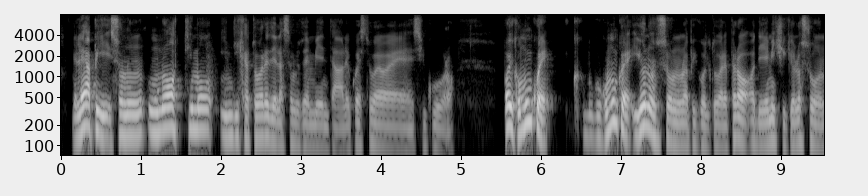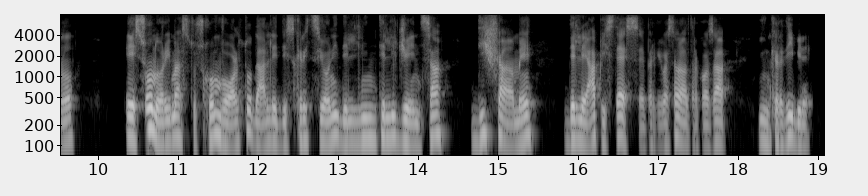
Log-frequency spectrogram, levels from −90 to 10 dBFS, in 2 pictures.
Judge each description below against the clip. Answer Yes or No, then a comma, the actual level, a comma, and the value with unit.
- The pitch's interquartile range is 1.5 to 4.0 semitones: No, average, 4.5 semitones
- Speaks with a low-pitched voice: Yes, low, 120 Hz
